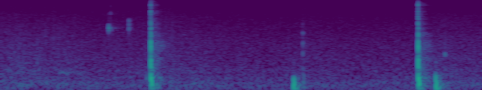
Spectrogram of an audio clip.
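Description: A few faint computer mouse clicks: two quick light ones about half a second in, a sharper one right after, and one more about a second and a half in.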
